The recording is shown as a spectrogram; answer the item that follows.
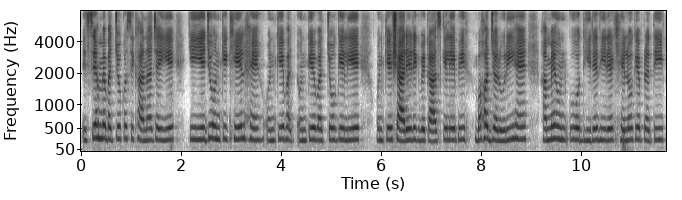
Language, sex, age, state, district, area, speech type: Hindi, female, 30-45, Rajasthan, Jodhpur, urban, spontaneous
